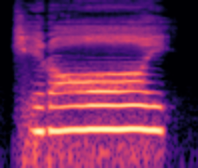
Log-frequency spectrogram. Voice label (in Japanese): 「きらーい」, kawaii voice; 1200 kawaii voice!!; 色々なワンショット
